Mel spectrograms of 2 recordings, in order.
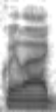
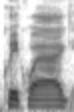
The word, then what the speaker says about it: Quelaag: I know it's pronounced Quelaag, but my late wife used to pronounce it Queequeg, and that always made me laugh.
